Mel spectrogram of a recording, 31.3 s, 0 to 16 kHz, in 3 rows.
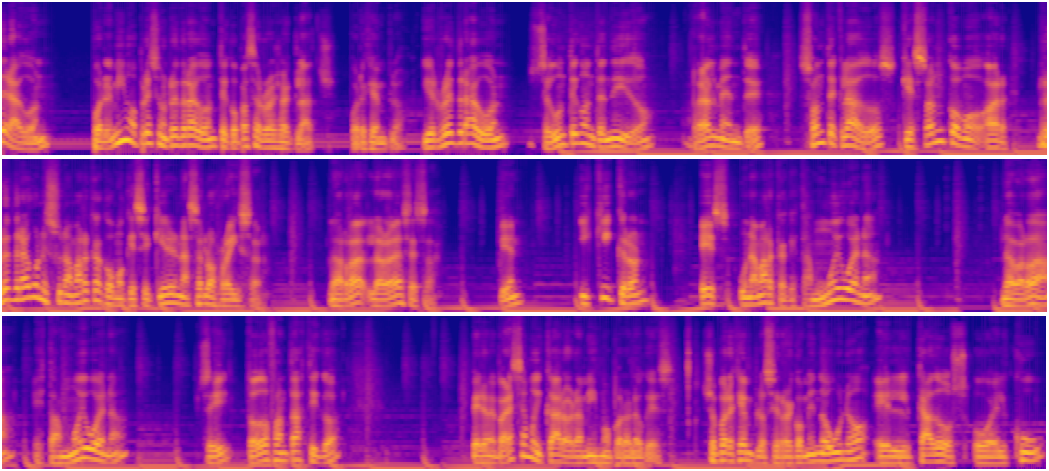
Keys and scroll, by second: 0.0-0.8 typing, 0.8 Return, 14.1-18.9 typing, 20.4 BackSpace, 20.6 Down, 20.8 Return.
